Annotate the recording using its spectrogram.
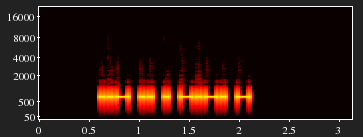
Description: Morse code, heard as a keyed tone, about 30 wpm, 700 Hz. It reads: UIECT
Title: Code Groups - 5 Letters - 30wpm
